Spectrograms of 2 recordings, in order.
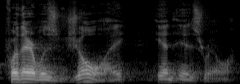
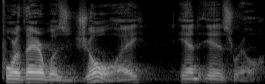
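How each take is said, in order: First: Congregation reading it aloud again; many voices in unison. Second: Congregation reading aloud together; many voices in unison. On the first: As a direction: read it out together once more. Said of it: "Would you read it again". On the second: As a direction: read it out together, slow. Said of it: "Let's read it aloud together". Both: Real, not acted.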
